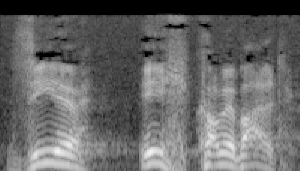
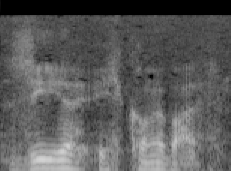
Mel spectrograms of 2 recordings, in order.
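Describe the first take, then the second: First: It is read louder than before. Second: It is read at a normal volume.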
